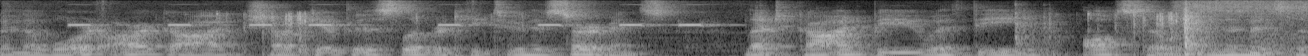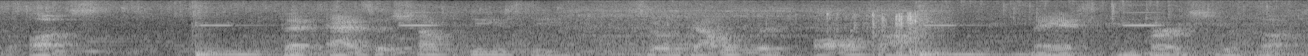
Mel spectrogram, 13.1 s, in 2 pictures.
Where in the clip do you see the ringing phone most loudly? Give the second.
11 s.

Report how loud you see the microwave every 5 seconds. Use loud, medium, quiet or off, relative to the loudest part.
medium, loud, loud.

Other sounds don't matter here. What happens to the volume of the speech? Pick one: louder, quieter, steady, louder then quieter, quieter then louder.
steady.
